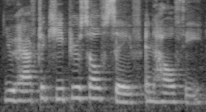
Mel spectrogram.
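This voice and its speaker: A young woman with a mid-range voice reads an uplifting passage aloud for students. Her delivery is calm and encouraging, and she turns quick and chatty when she explains the activity. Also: medium pitch. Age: young adult. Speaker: student reader. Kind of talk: reading a book aloud, then leading a class activity.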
